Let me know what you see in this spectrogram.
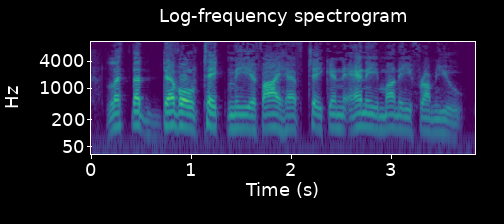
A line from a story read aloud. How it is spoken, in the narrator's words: Tom got angry and started to shout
